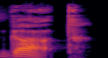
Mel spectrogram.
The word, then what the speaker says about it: got: En el pasado es got. La o de esta palabra se pronuncia como una a profunda.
